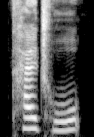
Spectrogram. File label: "开除", Chinese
